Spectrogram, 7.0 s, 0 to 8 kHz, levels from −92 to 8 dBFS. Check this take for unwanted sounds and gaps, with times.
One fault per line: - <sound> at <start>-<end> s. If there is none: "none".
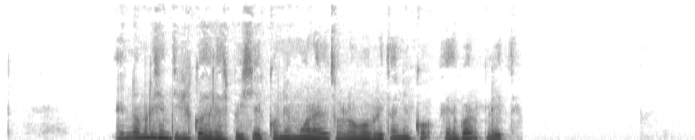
none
